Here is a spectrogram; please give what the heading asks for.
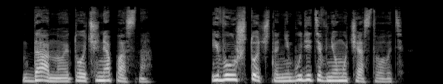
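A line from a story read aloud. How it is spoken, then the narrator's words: Irritated. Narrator (Russian): раздраженно произнес Пратчетт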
